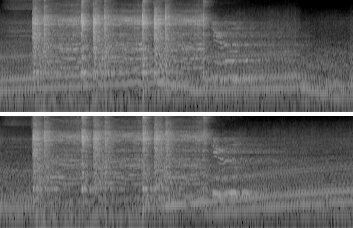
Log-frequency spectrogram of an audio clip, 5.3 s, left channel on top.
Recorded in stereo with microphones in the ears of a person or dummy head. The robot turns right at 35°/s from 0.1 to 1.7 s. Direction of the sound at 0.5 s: 30° left (ahead or behind).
